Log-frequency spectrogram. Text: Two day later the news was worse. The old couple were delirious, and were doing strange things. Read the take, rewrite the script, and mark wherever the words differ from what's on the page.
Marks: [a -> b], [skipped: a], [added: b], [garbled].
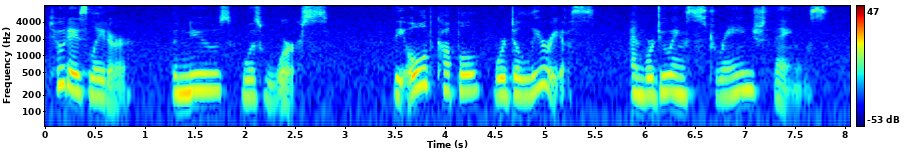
Two [day -> days] later the news was worse. The old couple were delirious, and were doing strange things.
